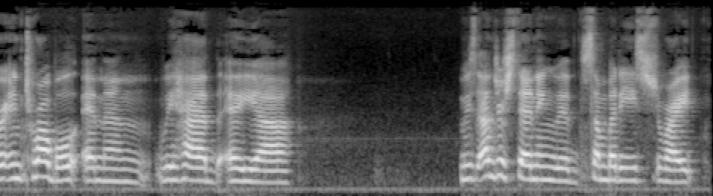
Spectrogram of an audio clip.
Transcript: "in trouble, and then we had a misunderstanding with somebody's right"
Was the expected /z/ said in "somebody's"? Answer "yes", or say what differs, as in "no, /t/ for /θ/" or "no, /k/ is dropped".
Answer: no, /s/ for /z/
